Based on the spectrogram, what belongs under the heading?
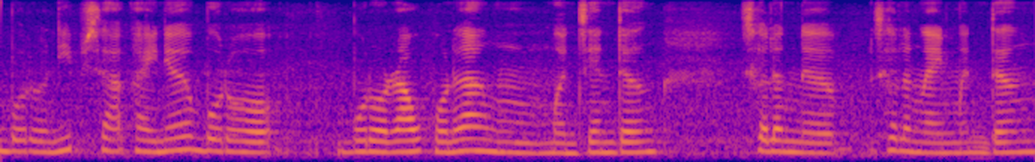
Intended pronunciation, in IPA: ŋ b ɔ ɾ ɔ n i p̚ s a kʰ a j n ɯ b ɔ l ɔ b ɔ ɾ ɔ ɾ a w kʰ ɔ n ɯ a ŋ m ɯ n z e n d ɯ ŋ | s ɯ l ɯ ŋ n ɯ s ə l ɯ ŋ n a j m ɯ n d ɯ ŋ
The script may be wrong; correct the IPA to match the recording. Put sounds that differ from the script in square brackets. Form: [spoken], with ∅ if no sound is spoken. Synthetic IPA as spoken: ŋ b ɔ ɾ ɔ n i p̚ s a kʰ a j n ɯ b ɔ [ɾ] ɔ b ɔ ɾ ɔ ɾ a w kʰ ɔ n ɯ a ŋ m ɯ n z e n d ɯ ŋ | s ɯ l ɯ ŋ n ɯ s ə l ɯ ŋ n a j m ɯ n d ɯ ŋ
